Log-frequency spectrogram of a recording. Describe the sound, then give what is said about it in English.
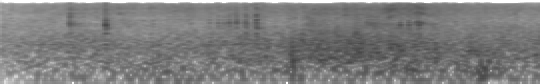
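A sailboat moving across the water under wind power: a steady, rushing wash of wind and water, with faint creaks and clicks from the rigging scattered throughout. “You hear the sailboat there? Well, it works and moves thanks to the power of the wind.”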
